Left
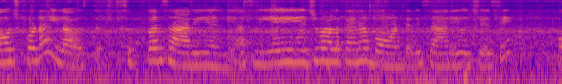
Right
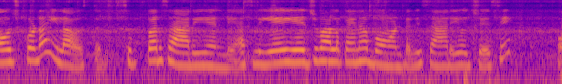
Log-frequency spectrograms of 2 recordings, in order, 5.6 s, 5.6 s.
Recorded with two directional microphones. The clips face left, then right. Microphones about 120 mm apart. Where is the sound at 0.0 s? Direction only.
50° right (ahead or behind).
